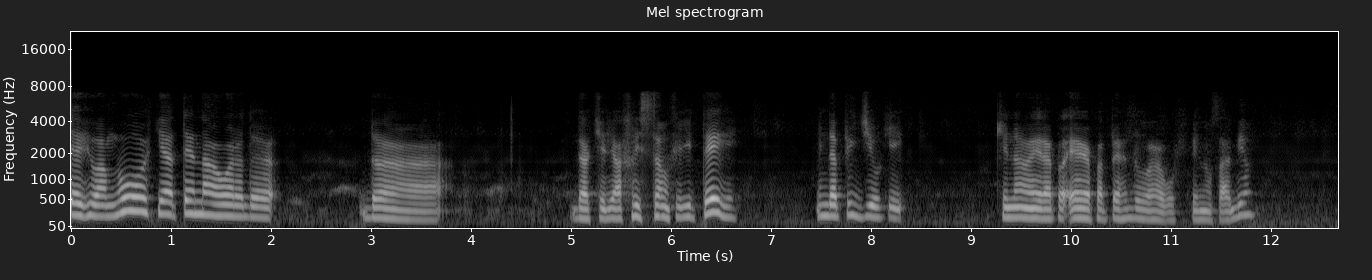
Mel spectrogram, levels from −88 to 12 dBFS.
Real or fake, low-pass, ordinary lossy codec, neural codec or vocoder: fake; 7.2 kHz; none; codec, 24 kHz, 1.2 kbps, DualCodec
